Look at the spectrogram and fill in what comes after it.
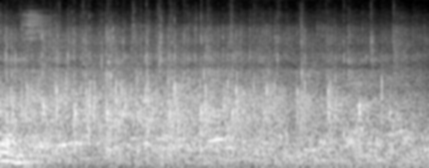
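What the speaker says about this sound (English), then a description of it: "Let's give another round of applause for Mr. Abraham and his accomplishments" Steady applause from a sizable crowd fills the room, dense clapping holding at an even level throughout without breaks.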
